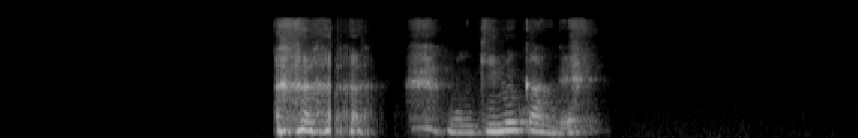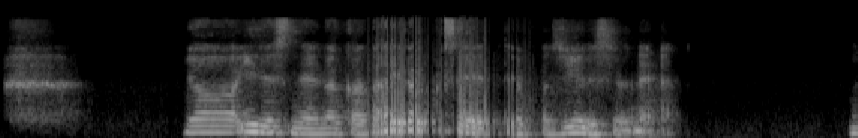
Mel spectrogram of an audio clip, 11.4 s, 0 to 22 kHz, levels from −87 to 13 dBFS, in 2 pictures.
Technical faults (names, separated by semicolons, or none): processor overload crackle; comfort noise in place of the background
